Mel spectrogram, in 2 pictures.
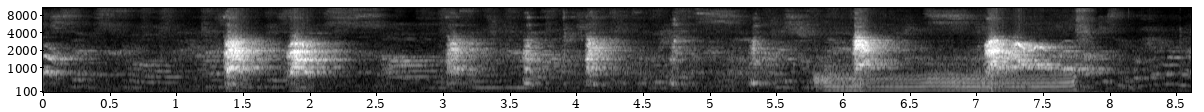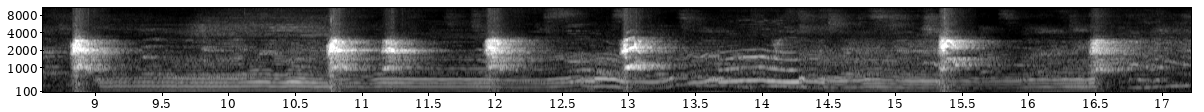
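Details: Chihuahuas indoors reacting while watching their own recording: sharp high barks and yips in irregular bursts, about a dozen over the stretch, with a harmonic tonal sound and faint talk underneath.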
